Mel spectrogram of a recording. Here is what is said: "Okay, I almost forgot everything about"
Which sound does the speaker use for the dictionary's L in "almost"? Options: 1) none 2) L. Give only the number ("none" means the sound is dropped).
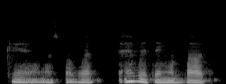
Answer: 1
